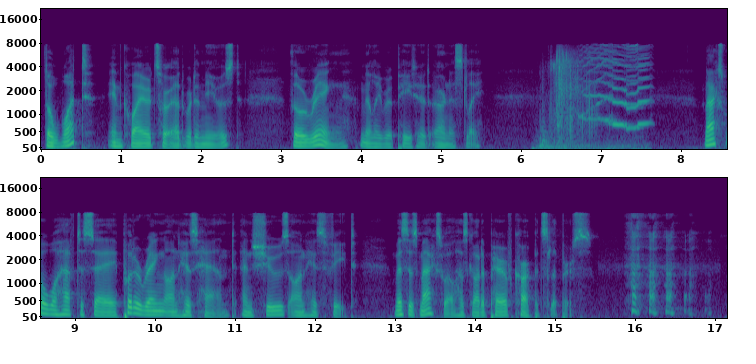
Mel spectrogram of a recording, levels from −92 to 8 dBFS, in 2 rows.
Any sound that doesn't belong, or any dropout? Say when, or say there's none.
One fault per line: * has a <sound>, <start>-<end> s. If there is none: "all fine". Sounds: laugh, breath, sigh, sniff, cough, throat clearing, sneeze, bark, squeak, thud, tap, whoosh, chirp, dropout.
* has a squeak, 6.1-7.7 s
* has a laugh, 15.9-17.0 s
